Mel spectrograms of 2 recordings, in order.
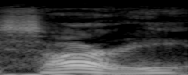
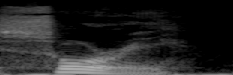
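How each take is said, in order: First: It is said with an American accent. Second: It is said with a Canadian accent. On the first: "Americans say sorry" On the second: "Canadians say sorry"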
